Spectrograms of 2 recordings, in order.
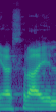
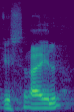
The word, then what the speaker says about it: इसराइल: इसके लिए फिर के बनी असराइल हुए पीछे मूसा महतर। बनी असराइल, असराइल इसराइल, इस तरह से वो उच्चारण में थोड़ा थोड़ा फर्क है। कोई असराइल कहते हैं, कोई इसराइल कहते हैं।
